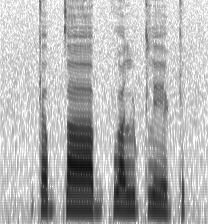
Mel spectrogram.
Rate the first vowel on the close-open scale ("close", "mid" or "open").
open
